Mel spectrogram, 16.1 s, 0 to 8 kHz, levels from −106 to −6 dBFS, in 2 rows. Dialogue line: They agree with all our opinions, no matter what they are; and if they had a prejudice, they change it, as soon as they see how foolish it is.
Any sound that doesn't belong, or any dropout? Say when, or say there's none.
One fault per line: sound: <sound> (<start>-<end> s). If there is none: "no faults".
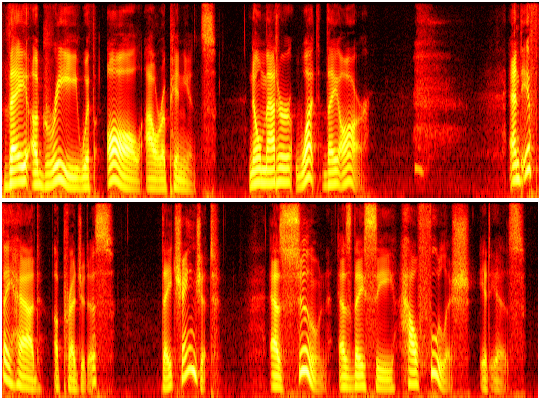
sound: sigh (6.1-7.0 s)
